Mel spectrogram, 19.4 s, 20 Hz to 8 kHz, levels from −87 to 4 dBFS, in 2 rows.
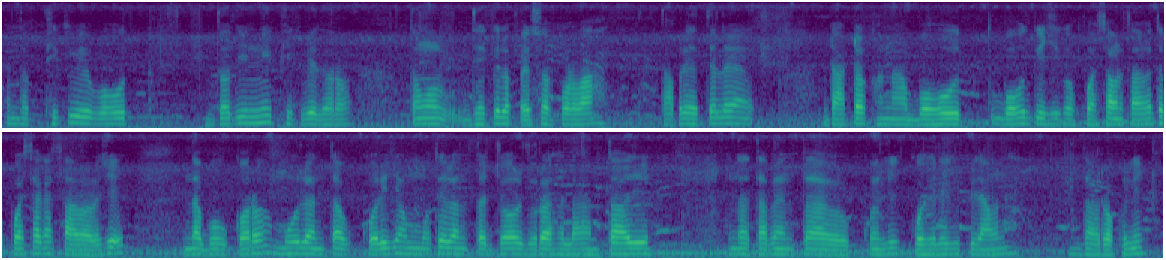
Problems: none marked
